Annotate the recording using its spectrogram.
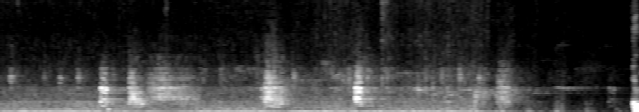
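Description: Grey heron giving four short calls in the first four seconds, over a steady low hum. The sound fades away near the end.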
